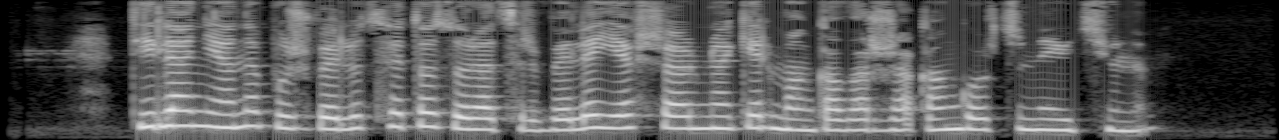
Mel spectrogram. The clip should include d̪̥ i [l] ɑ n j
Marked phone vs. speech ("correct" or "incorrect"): correct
